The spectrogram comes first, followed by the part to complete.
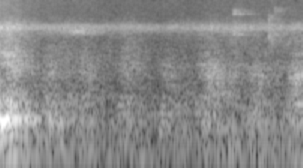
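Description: Near silence: faint room tone after the fading end of a woman's spoken word.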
